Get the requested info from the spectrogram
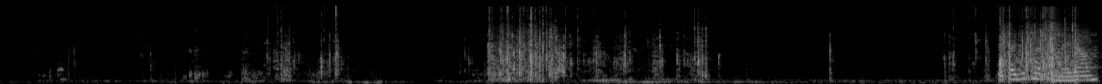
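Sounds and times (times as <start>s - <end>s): chewing crisp chips: 1.4s - 3.5s.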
